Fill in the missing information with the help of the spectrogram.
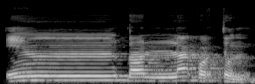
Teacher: In talaqtum, qafnya dipantulkan.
